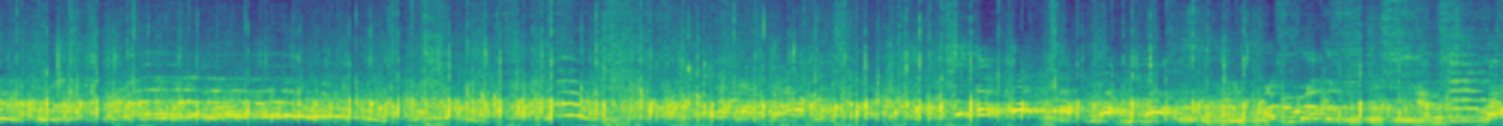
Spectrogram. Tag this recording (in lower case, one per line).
people clapping
applause
singing
music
